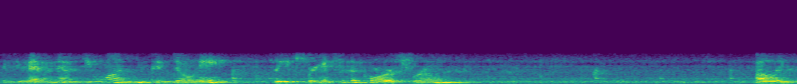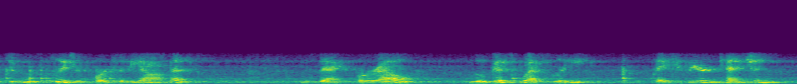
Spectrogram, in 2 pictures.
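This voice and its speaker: A woman reading school announcements in a formal, even way over a school intercom loudspeaker. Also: medium pitch, normal speed, long pauses. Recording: tinny echoey loudspeaker with hiss.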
